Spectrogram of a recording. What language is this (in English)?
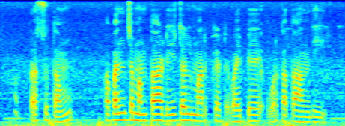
Telugu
